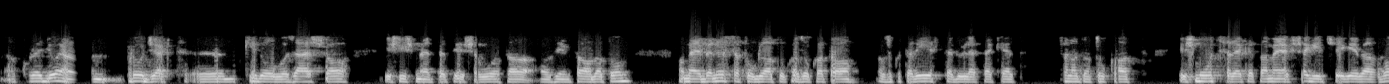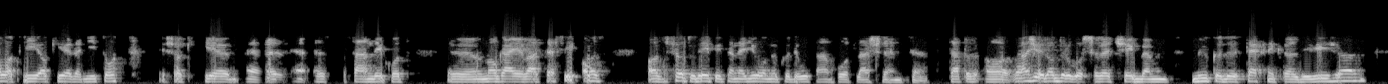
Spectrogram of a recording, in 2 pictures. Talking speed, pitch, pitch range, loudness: 110 wpm, 125 Hz, 125-135 Hz, -15 LUFS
